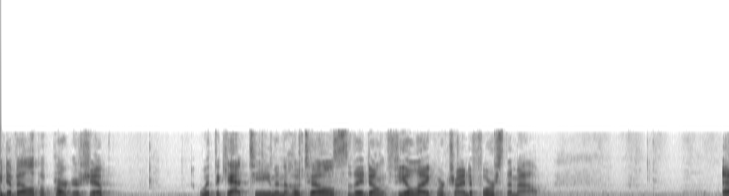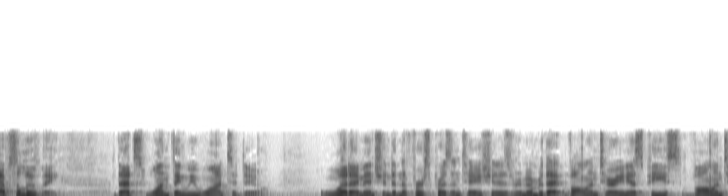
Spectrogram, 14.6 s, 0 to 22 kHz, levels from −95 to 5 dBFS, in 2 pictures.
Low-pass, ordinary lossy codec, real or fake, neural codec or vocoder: 7.2 kHz; MP3, 64 kbps; fake; codec, 16 kHz, 8 kbps, FunCodec, trained on LibriTTS, 25 frames a second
